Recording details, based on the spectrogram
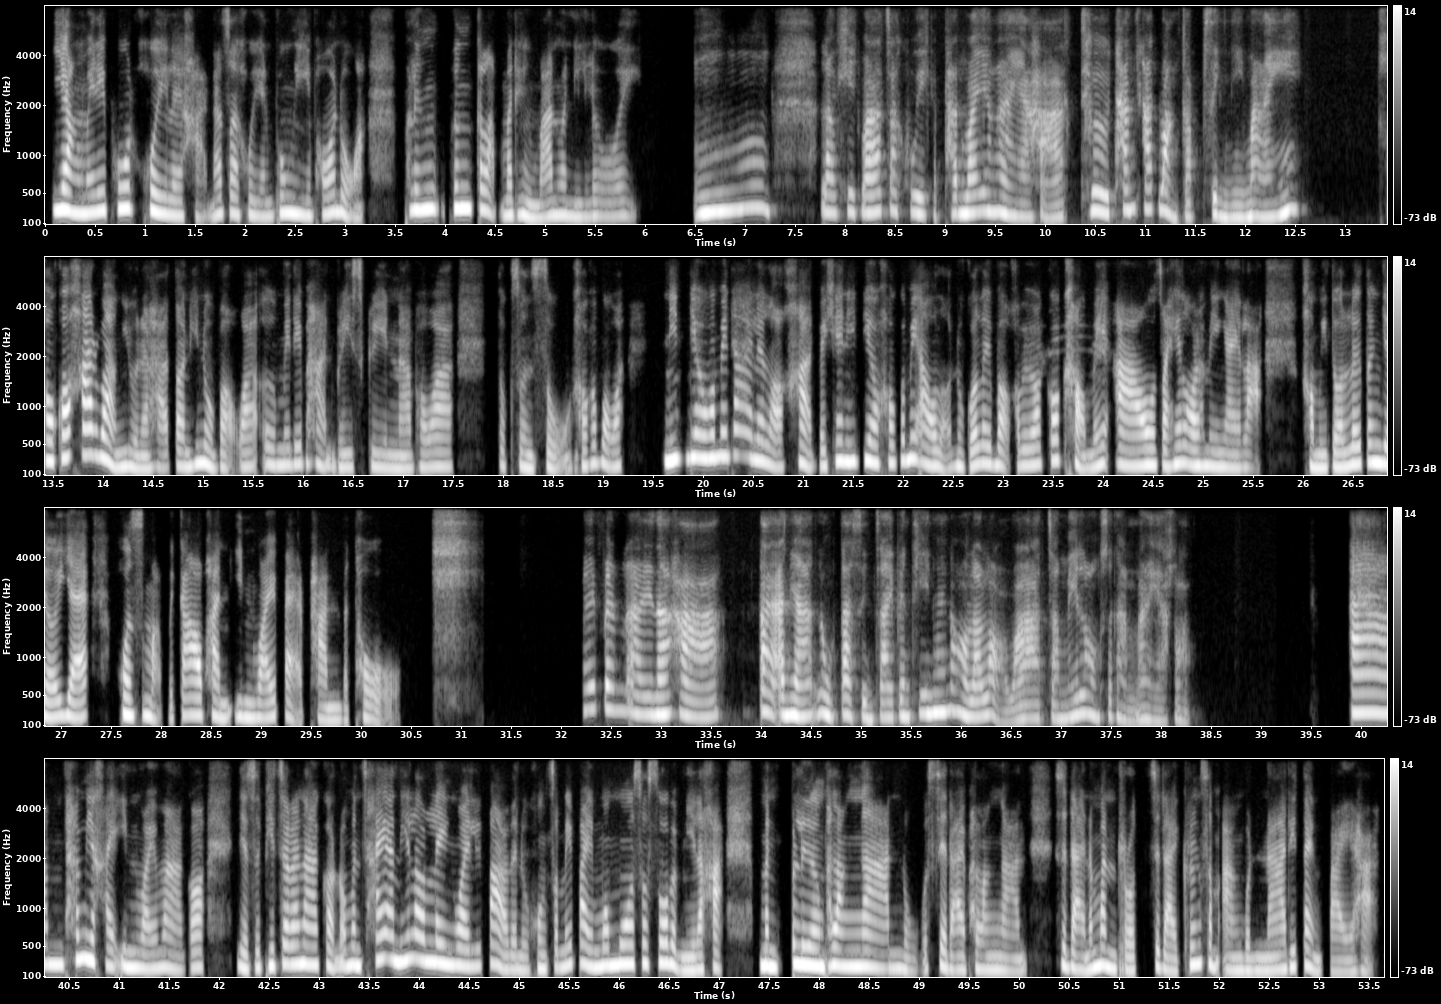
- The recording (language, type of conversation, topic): Thai, podcast, คุณรับมือกับการขาดแรงจูงใจอย่างไรบ้าง?
- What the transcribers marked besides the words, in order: in English: "prescreen"; in English: "invite"; in English: "invite"; disgusted: "มันเปลืองพลังงาน หนูเสียดายพลัง … อางบนหน้าที่แต่งไปอะค่ะ"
